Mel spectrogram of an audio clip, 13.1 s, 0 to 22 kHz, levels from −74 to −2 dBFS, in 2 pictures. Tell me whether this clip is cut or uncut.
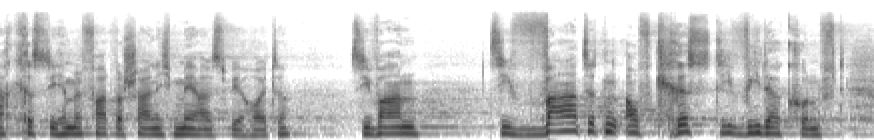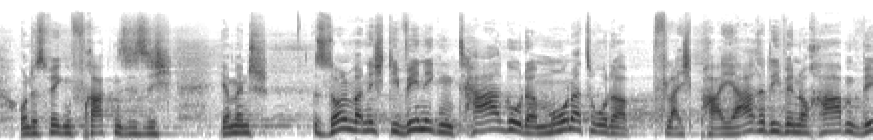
uncut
